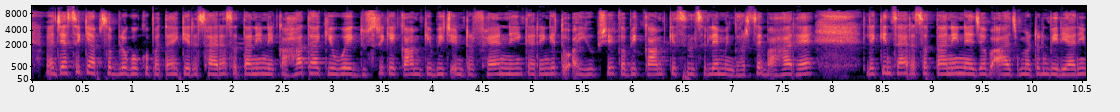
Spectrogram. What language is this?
Hindi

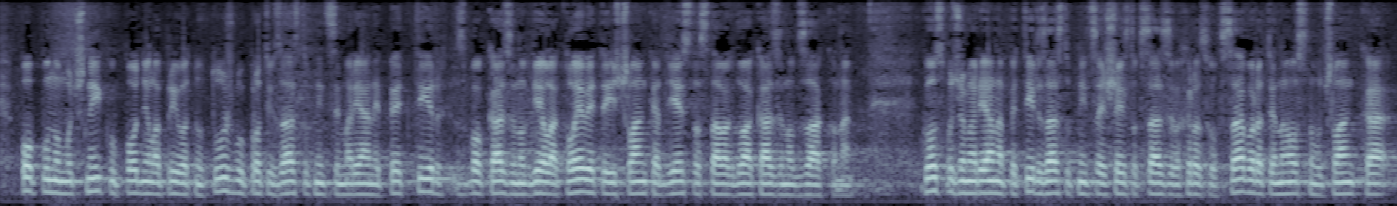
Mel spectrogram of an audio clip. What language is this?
Croatian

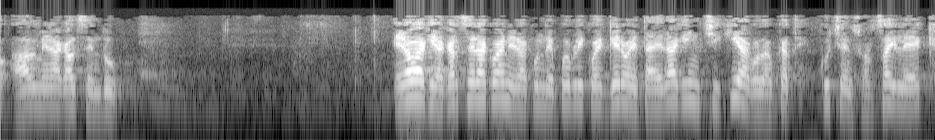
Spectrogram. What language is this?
Basque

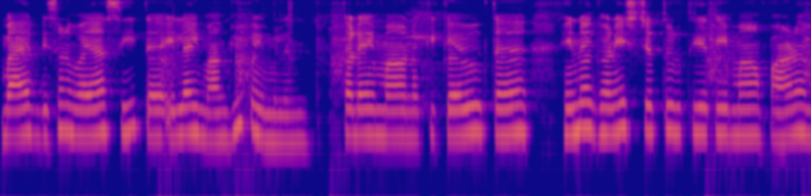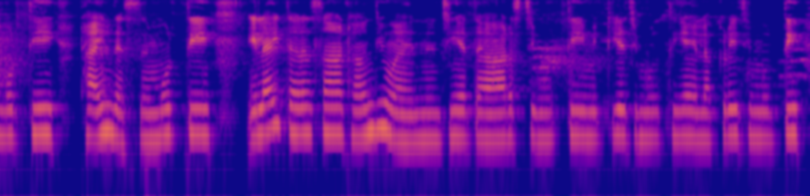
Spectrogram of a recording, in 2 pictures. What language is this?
Sindhi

